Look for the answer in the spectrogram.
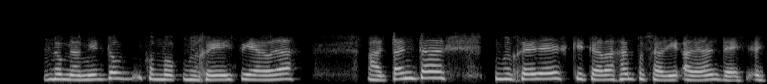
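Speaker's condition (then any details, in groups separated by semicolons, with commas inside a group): Down syndrome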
